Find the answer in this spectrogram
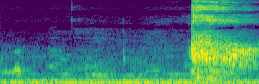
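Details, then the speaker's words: Two abrupt, harsh coughs from a toddler, a persistent choking cough as food enters the airway while swallowing, suggesting aspiration; causes include swallowing disorder, laryngeal cleft and tracheoesophageal fistula. "chúng tôi ở đây chỉ đề cập đến Ho sạc do thức ăn chào trực tiếp vào đường thở ngay khi nuốt và dai dẳng"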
